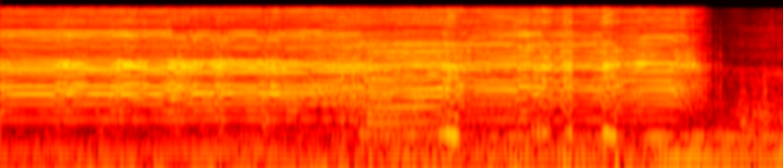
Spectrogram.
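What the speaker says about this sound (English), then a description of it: "I'm going to use my beard trimmers now to get this hair, nice spiky hair, off of the ears." Electric beard trimmer buzzing steadily as it shaves spiky guard hair off a hare's ears for fly-tying dubbing, close and loud, the pitch wavering as it runs through the fur before cutting off near the end.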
